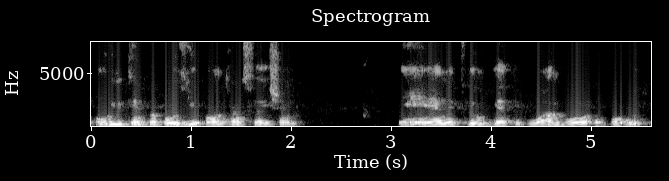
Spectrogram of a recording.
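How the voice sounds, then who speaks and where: A man with a Russian accent presenting a feature at an online developer meeting, halting and full of fillers. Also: on the low side, dark tone, rough recording. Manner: halting, many fillers and restarts. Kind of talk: casual meeting talk.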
